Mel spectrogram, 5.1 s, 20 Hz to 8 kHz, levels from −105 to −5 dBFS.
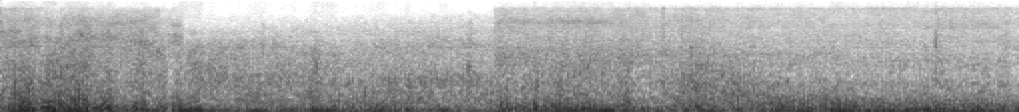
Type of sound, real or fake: fake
